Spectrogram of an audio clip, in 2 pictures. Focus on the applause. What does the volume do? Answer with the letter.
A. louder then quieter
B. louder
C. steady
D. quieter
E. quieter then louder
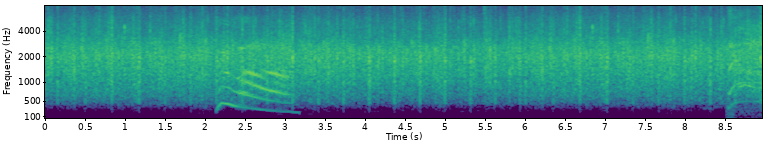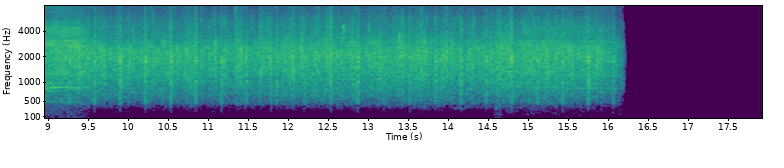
C.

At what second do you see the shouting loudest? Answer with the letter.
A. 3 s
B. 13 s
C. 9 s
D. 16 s
A.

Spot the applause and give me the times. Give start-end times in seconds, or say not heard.
0.0-16.2.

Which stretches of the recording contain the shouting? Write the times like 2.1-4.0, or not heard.
2.1-3.2, 8.5-9.6, 14.6-16.2.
